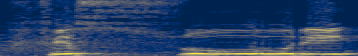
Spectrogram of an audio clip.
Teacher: یوم ينفخ، یہاں جو نون ساکن ہے اس نون کے اوپر بھی غنہ کریں گے، خوا کو موٹا کریں گے۔ فی الصور، فا کو ڈائریکٹ صاد کے ساتھ ملا دیں گے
